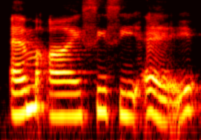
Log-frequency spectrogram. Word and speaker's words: Micca: The translation of her name into English would be Micca, M-I-C-C-A, pronounced Micca, M-E-E-K-A.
